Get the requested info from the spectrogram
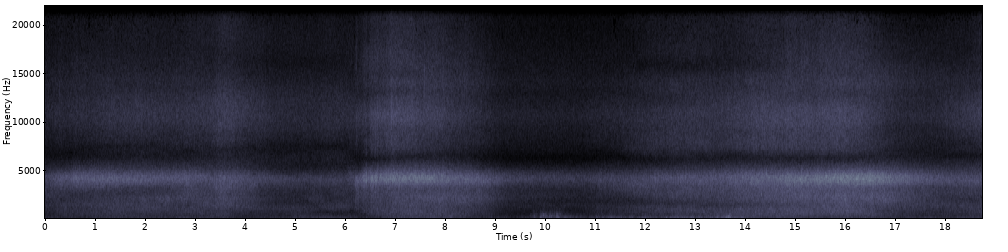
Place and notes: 長濱村, Changbin Township - sound of the waves
sound of the waves, The sound of thunder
